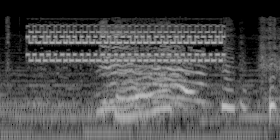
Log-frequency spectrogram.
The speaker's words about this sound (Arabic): إنه الهاتف.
